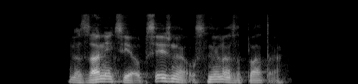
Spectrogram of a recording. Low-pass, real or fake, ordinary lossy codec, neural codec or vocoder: 10.8 kHz; fake; none; codec, 24 kHz, 3 kbps, HILCodec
